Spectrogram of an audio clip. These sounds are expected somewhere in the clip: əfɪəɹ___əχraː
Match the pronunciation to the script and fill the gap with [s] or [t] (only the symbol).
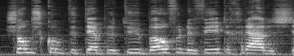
t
